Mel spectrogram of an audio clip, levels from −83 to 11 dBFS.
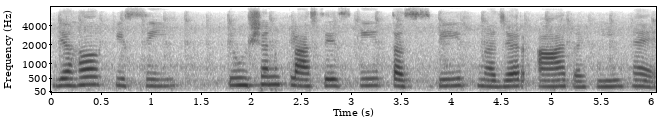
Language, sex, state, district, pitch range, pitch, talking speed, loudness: Hindi, female, Maharashtra, Gondia, 215-245 Hz, 230 Hz, 100 wpm, -18 LUFS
